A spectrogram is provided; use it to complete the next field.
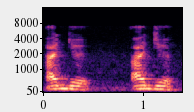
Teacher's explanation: जीम का मखर बंद है और साथ ही इसमें वोकल कॉर्ड्स भी बंद होती है तो जीम में आवाज और सांस दोनों बंद हो जाती हैं · تو جیم کا مخرج بند ہے اور ساتھ ہی اس میں ووکل کارڈز بھی بند ہوتی ہیں، تو جیم میں آواز اور سانس دونوں بند ہو جاتی ہیں، ٹھیک ہے؟ اور اسی لیے اس میں کلکلا ہو جاتا ہے، اج اج۔ · جب آپ مخرج سے زبان ہٹائیں گے، جب آپ مخرج پہ لگائیں گے اج تو مخرج کیونکہ بند ہے آواز نہیں آئے گی، تو جب آپ مخرج سے فوراً لگا کے ساتھ ہی آپ ہٹا لیں گے اج، تو پھر اچھل کے آواز اس کی واپس آئے گی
